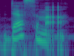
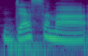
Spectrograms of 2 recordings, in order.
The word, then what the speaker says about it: Decima: from this achievement is how to pronounce Decima, which was pronounced in this quest by Branwen. Which, go figure, I'm probably mispronouncing their name. I find Decima sounds so much nicer than how I was reading it, which was Decima.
